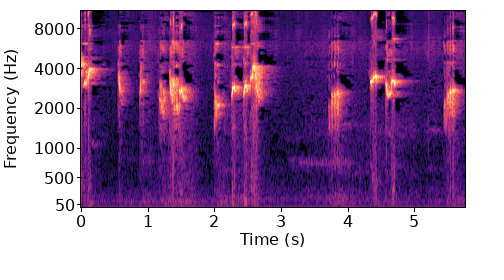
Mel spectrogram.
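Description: A black-crested bulbul gives a series of short, bubbly, warbled notes in quick bursts, some slurred and fluty, with brief pauses between phrases.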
